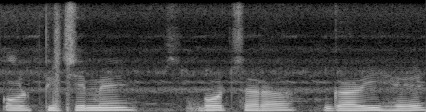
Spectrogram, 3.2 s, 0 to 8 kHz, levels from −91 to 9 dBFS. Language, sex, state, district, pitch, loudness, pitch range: Hindi, male, Arunachal Pradesh, Lower Dibang Valley, 150 Hz, -17 LUFS, 145-155 Hz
